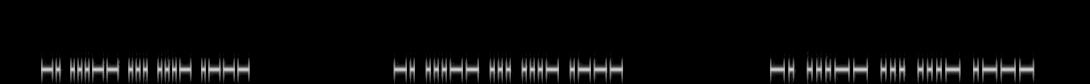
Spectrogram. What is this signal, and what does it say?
Morse code, heard as a keyed tone, about 31 wpm, 700 Hz. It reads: N3SVJ N3SVJ N3SVJ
